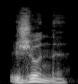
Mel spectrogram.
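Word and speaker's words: jaunes: would talk about the guess what it sounds the same however this time it has an s on the end j-a-u-n-e-s so that's masculine plural and feminine plural you've guessed it it's john as well j-a-u-n-e-s john and the same happens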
